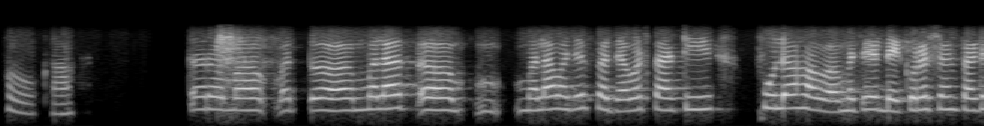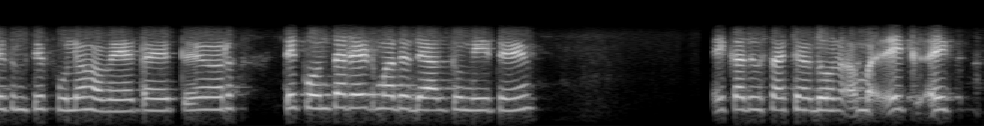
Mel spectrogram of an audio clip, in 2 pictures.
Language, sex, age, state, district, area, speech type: Marathi, female, 18-30, Maharashtra, Nagpur, urban, conversation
